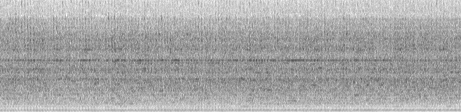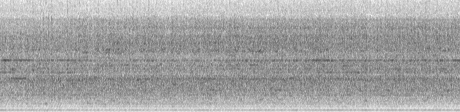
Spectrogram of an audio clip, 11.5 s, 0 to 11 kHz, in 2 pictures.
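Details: 1970 Lawn-Boy Buttercup two-stroke mower (model ~30237), run after carb spray cleaning: buzzy, raspy idle slowly hunting up and down; owner suspects old gummed fuel or a sticking needle valve in the carburetor, otherwise running pretty good.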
